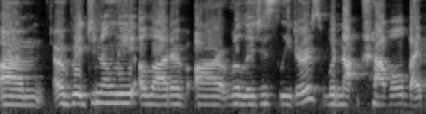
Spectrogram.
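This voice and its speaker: Here is a woman with a New Jersey accent. Her intonation stays fairly even. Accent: General American, New Jersey. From US, New Jersey. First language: Gujarati. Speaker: tech professional and yoga teacher. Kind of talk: podcast interview.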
